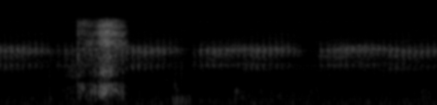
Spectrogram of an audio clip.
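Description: Frogs croak beneath a room in the rain, a continuous buzzing chorus that rises in one short louder burst, with a brief break before the steady trilling resumes.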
